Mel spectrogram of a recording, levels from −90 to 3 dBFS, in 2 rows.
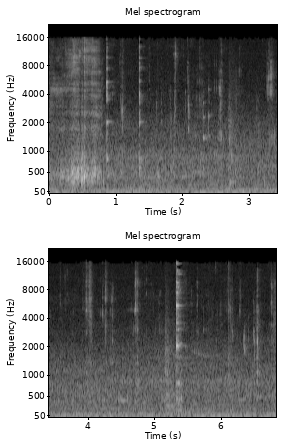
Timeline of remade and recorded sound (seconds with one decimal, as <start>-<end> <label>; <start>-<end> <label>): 0.0-6.8 recorded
